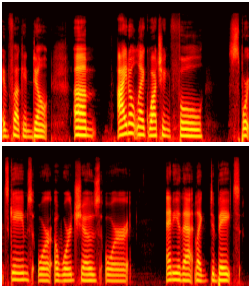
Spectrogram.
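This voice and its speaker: A woman's medium-pitched voice at a very slow pace, with long, frequent pauses and fairly even intonation, dry and close with no echo, on a very clean recording with a silent background. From Florida (born in Boston). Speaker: comedian. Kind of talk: casual chat. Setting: home recording on a couch.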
